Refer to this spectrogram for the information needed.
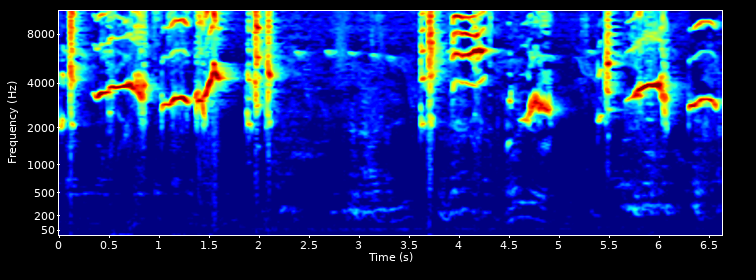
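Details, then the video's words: Oriental magpie-robin lure song in continuous 'ngeplay' style with no 'ngriwik' chatter, used to make other kacer sing; bright whistled phrases with upslurred ends, repeated in clusters, a soft murmur in the background. "PANCINGAN KACER NGEPLAY ANTI NGRIWIK DIJAMIN KACER LAIN IKUT GACOR"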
